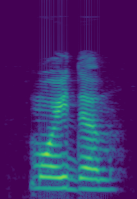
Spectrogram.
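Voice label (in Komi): "мойдӧм", Komi, female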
